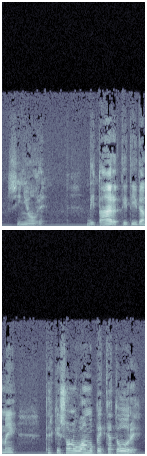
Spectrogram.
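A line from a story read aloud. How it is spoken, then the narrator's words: Kneeling man exclaiming. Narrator (Italian): cadde ai piedi del Salvatore esclamando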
